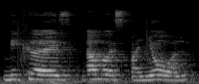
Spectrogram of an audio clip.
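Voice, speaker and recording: Woman, twenties, mid-pitched voice under the weather, casual slangy vlog chat, echoey room, music underneath. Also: level tone, normal speed. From Houston, Texas, USA. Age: 20s. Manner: informal, slangy, self-deprecating. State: voice affected by a cold. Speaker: vlogger. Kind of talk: casual chatty Q&A to viewers.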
